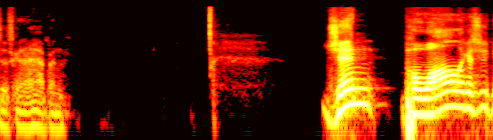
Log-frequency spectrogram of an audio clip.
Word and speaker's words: Pawol: Jen Pawal, I guess you pronounce her name, Pawol.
